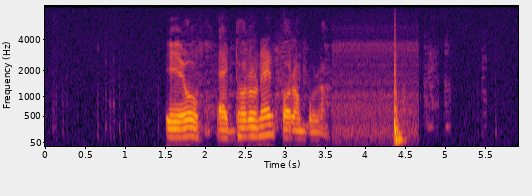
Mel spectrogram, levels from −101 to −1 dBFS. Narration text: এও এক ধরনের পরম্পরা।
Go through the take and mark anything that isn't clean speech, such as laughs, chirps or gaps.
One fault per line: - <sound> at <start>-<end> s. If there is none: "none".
- throat clearing at 4.4-4.5 s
